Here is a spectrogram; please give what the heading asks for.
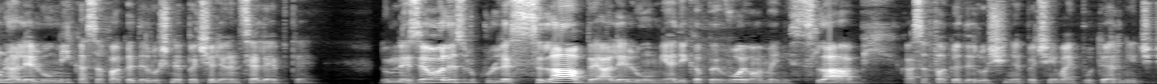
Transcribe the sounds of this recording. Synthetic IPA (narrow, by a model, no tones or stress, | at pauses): uneale̞lumikasəfakəd̪e̞ɾuʃine̞pe̞t͡ʃe̞le̞ɨnt̪se̞le̞pt̪e̞ | d̪umne̞ze̞wale̞s̬lukɾuɾile̞slabe̞ale̞lumiad̪ikəpe̞vo̞joame̞nislabʲkasəfakəd̪e̞ɾuʃine̞pe̞t͡ʃe̞jmajput̪e̞rnit͡ʃʲ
